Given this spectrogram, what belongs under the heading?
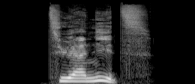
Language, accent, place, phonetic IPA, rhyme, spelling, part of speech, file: German, Germany, Berlin, [t͡syaˈniːt͡s], -iːt͡s, Zyanids, noun, De-Zyanids.ogg
- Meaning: genitive singular of Zyanid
